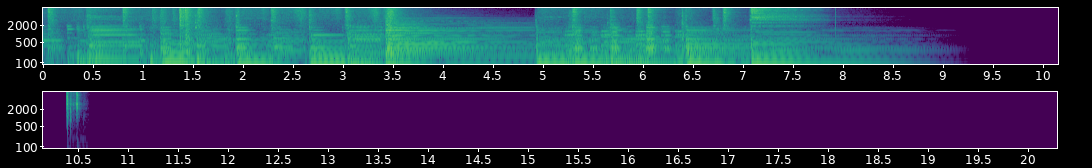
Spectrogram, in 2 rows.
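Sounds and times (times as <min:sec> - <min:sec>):
jazz backing track chord progression: 0:00.0 - 0:08.6.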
